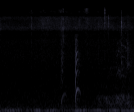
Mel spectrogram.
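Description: Near silence, with two faint, quick squeaks a little after a second in, as synthetic silk thread is drawn through the needle lace stitch.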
